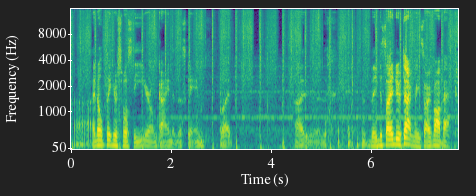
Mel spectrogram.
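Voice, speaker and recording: Music plays in the background as the voice makes big swings in loudness, with long, frequent pauses. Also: man, fairly quick pace. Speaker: gaming video creator. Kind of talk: gameplay commentary. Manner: hesitant, many fillers.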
